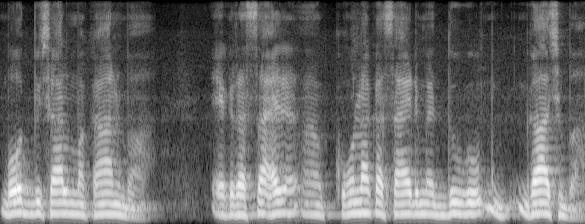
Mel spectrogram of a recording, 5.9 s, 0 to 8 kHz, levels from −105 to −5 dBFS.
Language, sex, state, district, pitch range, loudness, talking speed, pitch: Bhojpuri, male, Bihar, Muzaffarpur, 130-145 Hz, -18 LUFS, 155 wpm, 140 Hz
